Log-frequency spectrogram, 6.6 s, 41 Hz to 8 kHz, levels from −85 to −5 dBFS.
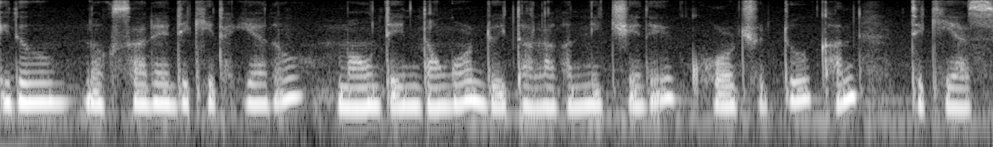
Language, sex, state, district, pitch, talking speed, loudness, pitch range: Nagamese, female, Nagaland, Kohima, 195 Hz, 165 wpm, -16 LUFS, 180-205 Hz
